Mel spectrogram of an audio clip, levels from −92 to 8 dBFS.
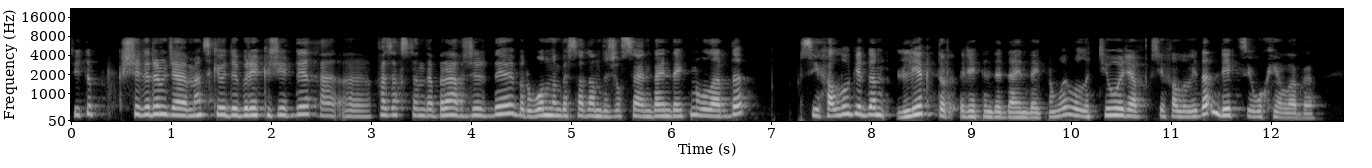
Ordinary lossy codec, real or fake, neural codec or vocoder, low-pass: none; fake; codec, 16 kHz, 2 kbps, X-Codec, WavLM features, trained on Multilingual LibriSpeech; none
